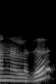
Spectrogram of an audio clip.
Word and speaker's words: another: So here the answer is option C, and the stress is in the second syllable. Second syllable lana with a stress. Total 3 syllables are another.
